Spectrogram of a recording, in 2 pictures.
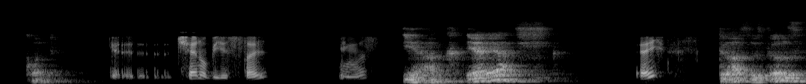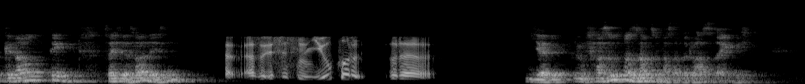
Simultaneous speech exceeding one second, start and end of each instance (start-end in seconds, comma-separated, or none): none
